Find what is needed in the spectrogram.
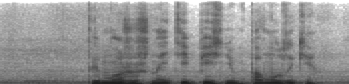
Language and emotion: Russian, neutral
